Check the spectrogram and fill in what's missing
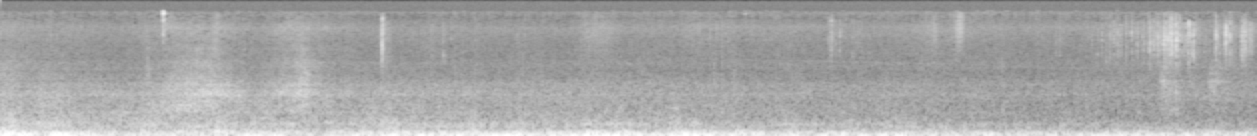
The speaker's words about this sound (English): The truck is running idle for a moment. He stops short. The truck brakes, pulls over to the side of the road.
